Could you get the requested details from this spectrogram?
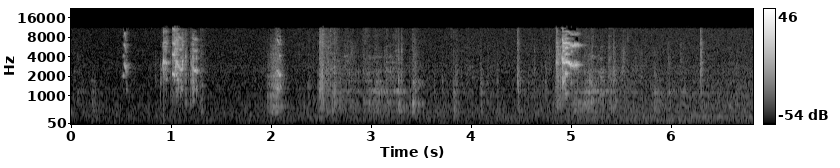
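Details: Caged rosy-faced lovebirds calling often on this day; a quick cluster of raspy chirps near the start, then soft rustling and patter before one loud shrill burst, with quiet background noise.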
